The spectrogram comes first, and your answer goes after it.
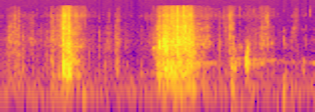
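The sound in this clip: Ice rattling in a tall iced toasted vanilla oat shaken espresso with one pump of syrup, heard as a few short crunchy, crinkly bursts with quiet gaps between them, the longest in the middle.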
